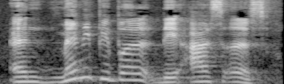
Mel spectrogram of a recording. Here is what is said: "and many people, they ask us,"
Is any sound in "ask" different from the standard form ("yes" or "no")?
yes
